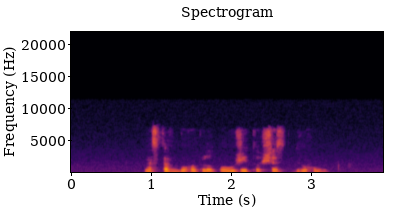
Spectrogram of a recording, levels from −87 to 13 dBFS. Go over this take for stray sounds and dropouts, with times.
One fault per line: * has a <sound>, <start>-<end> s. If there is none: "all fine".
all fine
